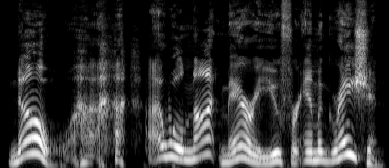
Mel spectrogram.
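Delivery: loud protest breaking into a pained laugh; too loud, pained laugh. Acted. Narrator turning down a marriage proposal over dinner, too loud with a pained laugh. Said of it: "too loud and with a pained laugh".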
